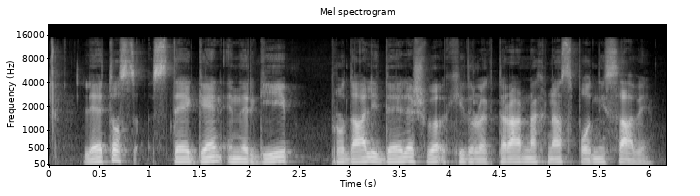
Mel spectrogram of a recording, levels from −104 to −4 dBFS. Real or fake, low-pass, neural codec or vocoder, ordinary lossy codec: real; 14.4 kHz; none; none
